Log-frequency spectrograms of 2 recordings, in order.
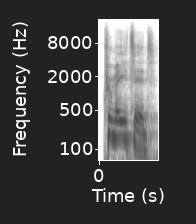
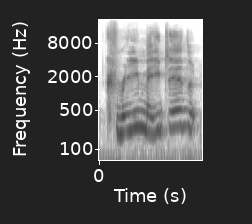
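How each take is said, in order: First: "Cremated" as "kruh-MAY-tid"; British pronunciation. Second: "Cremated" as high, incredulous "CREE-may-tid"; mocking American pronunciation. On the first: Shown as a demonstration. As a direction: correct "Cremated" with a short, unstressed first syllable. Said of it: "You do not say it like that". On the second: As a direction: stretch the first syllable of "Cremated" to "cree". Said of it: "you do not say it like that".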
